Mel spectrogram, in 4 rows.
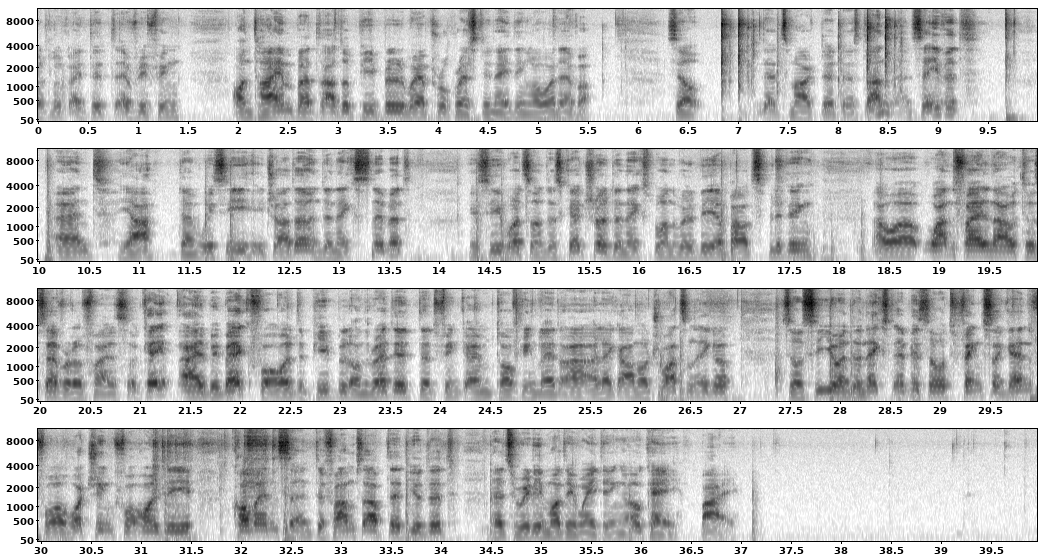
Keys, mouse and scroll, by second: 7.1 ctrl+c, 8.6 ctrl+x, 8.8 ctrl+s, 39.9 click.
